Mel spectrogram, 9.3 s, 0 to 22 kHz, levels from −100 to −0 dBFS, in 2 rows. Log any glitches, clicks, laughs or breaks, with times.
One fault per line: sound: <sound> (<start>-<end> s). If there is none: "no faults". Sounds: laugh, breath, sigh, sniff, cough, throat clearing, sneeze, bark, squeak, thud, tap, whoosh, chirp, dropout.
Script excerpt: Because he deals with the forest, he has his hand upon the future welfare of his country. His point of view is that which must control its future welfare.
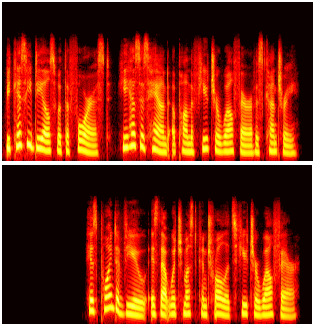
no faults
